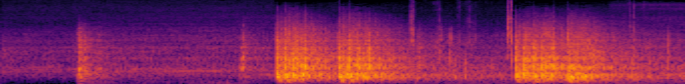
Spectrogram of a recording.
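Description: Fireworks going off: a small pop about half a second in, then two loud bursts about a second and a half apart, each trailing off in crackling.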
